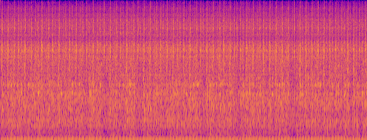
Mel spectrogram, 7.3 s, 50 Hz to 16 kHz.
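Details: Rebuilt Minneapolis Moline 335 tractor engine, warm (gauge about 140°), tappet gaps readjusted warm: steady low idle with an uneven, lumpy beat and irregular stumbles throughout; firing roughly, rough running misfire.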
